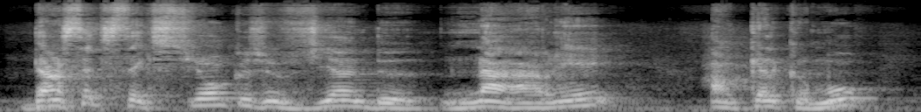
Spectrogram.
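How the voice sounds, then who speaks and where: A man's fairly high voice with lively intonation and audible room echo. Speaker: pastor. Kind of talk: sermon. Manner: soft-spoken; articulated.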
